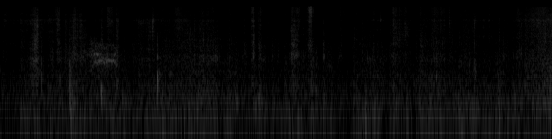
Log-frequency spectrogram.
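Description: Faint rustling and scattered light clicks of a hand moving over newborn kittens, their fur and the cloth and cardboard of their box, otherwise near quiet.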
